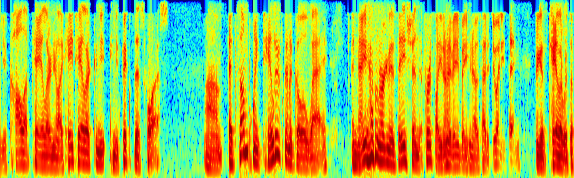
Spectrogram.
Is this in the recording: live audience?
no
